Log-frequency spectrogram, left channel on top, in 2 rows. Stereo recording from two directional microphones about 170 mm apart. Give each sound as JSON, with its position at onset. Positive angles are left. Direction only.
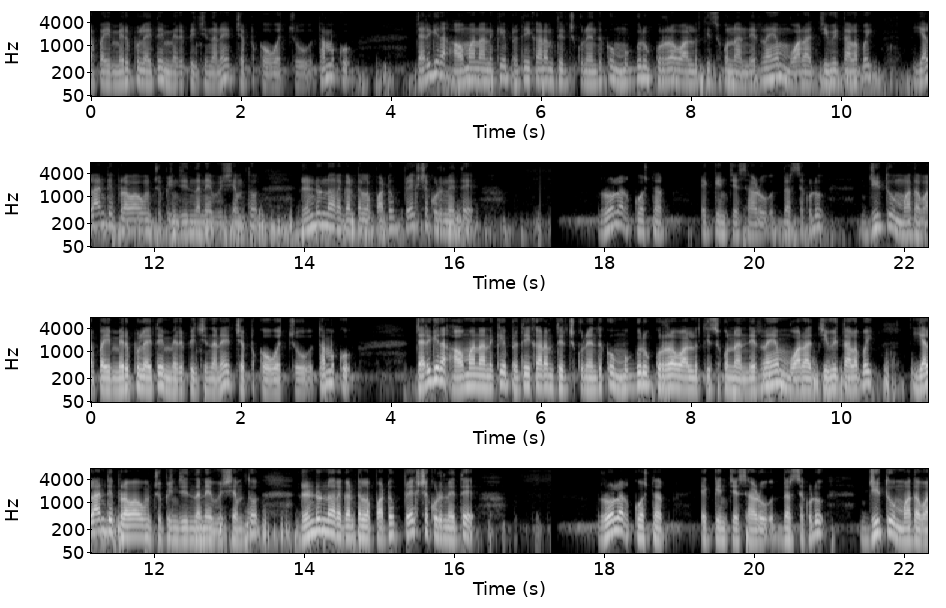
{"t": 0.0, "sound": "speech", "side_deg": -40}
{"t": 17.9, "sound": "speech", "side_deg": -40}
